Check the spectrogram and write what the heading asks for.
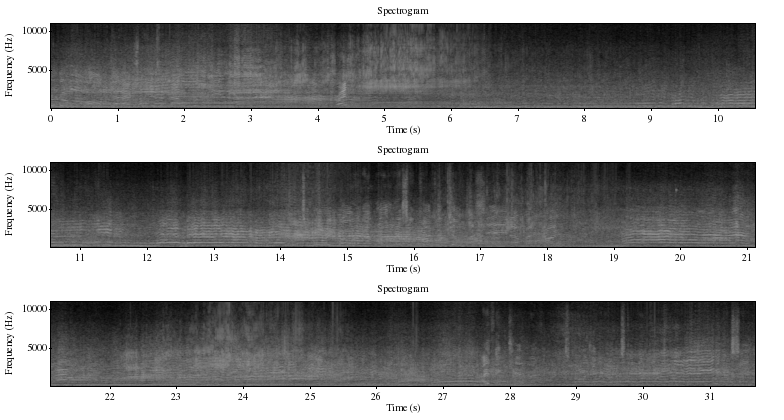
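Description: Racing UTV engines running hard and revving up and down, their pitch rising and falling with the throttle.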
